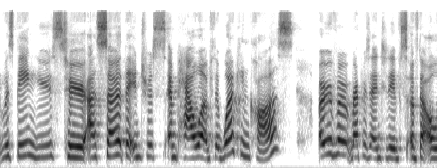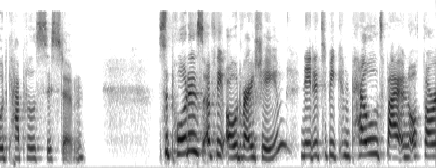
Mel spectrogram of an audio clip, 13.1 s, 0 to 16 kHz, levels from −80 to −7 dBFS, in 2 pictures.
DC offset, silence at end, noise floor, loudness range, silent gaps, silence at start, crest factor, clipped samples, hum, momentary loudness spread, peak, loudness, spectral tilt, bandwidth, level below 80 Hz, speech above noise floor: under 0.1%; 0 s; -56 dBFS; 5 LU; none; 0 s; 16 dB; under 0.1%; none; 11 LU; -4 dBFS; -20 LUFS; -1.5 dB/octave; 13 kHz; -78 dBFS; 36 dB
